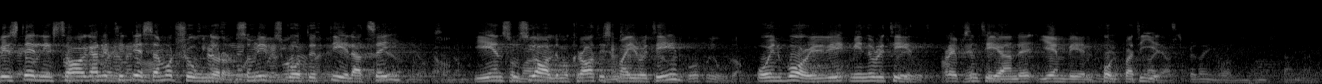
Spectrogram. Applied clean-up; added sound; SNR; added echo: none; none; none; none.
